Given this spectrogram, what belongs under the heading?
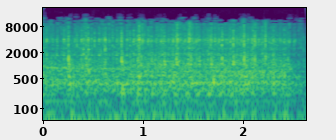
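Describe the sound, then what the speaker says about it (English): A sewing machine runs steadily, stitching the sides of a fabric zipper pocket closed about 1 cm from the edge at a 2.4 stitch length, a dense continuous whirring drone with no pause and no voices. "now we're going to stitch the sides of our zipper pocket closed"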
